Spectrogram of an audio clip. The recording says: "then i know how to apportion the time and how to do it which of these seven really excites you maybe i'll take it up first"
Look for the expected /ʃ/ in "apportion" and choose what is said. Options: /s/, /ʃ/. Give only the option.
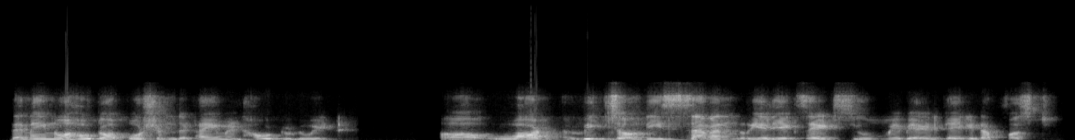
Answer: /ʃ/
